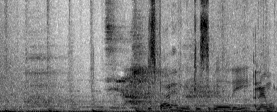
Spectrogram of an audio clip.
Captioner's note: grunts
